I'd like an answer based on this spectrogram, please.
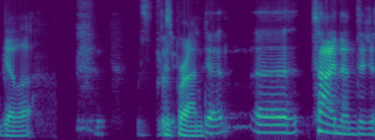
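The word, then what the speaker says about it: Tynion: Looking at Tinian's latest. Tynan is how you say his name, by the way.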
